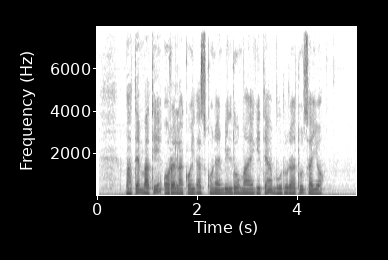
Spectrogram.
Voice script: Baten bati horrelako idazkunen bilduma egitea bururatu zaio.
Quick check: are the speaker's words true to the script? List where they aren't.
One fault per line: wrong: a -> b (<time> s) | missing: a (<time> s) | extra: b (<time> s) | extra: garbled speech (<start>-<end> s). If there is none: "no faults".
no faults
